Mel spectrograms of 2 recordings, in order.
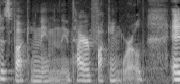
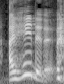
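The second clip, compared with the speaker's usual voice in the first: louder blunt declaration; emphatic; 3 semitones higher, 7 dB louder than usual. Real, not acted. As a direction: punch out the verdict. Blunt punchline after sad.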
